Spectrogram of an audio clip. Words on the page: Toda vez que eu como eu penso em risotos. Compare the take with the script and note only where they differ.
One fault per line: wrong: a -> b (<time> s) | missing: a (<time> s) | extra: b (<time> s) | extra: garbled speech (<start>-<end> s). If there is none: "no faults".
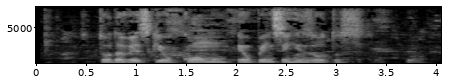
no faults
